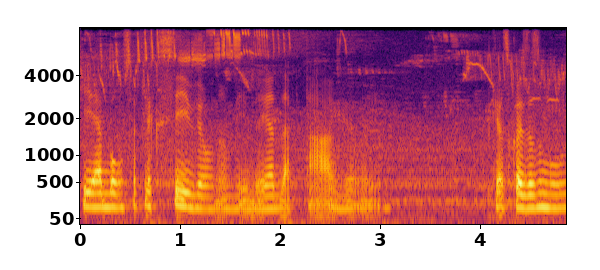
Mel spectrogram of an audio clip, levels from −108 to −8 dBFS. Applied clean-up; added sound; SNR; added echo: none; Bird / Insect / Frog; 15 dB; none.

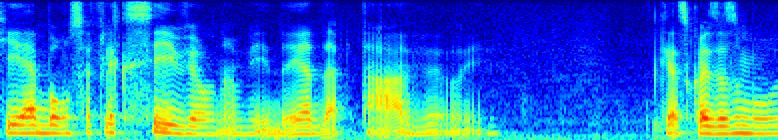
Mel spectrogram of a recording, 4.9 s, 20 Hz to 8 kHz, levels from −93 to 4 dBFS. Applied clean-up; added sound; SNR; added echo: none; none; none; none.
